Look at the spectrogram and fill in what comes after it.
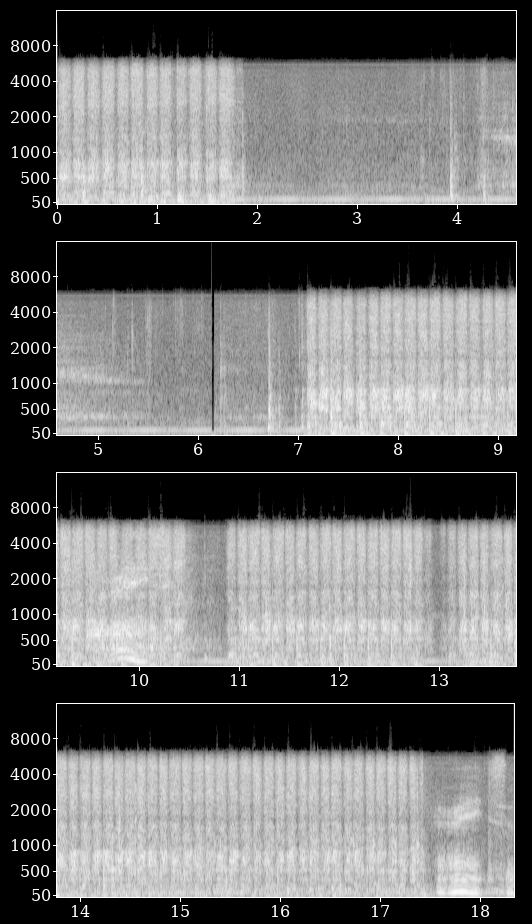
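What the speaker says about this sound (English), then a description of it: "Just grate it down till it can't stop no more." Cassava root is grated by hand, making a loud, close, continuous rasping scrape in long sustained bursts with a few short breaks, with no talking.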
